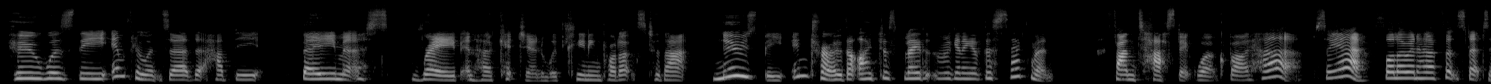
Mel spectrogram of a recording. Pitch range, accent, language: 220-275 Hz, British, English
